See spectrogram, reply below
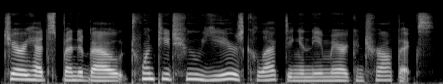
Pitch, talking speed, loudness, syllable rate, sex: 200 Hz, 160 wpm, -17 LUFS, 4.8 syllables/s, female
